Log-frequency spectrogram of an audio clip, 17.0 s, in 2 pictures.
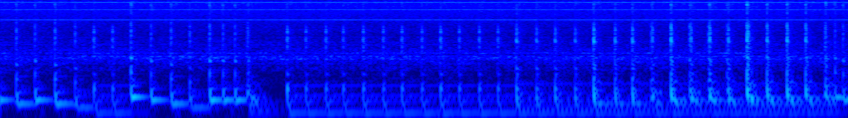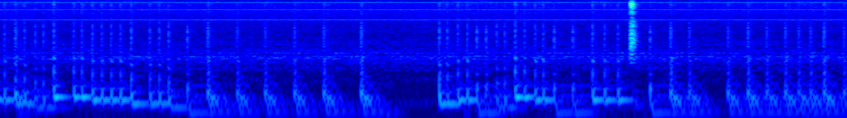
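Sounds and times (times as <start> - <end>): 
bass: 0.0 - 16.9.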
